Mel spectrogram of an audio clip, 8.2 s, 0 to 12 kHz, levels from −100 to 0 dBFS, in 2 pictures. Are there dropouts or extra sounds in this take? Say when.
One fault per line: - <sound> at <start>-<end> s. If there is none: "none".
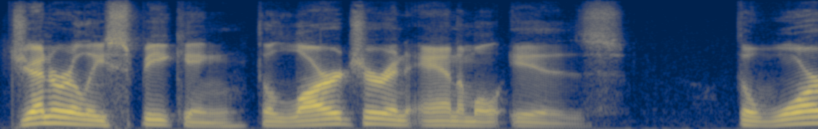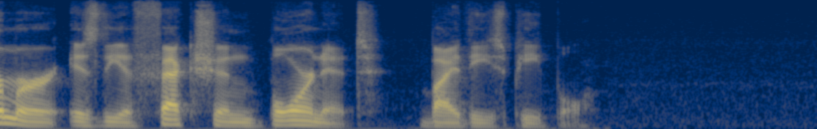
none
